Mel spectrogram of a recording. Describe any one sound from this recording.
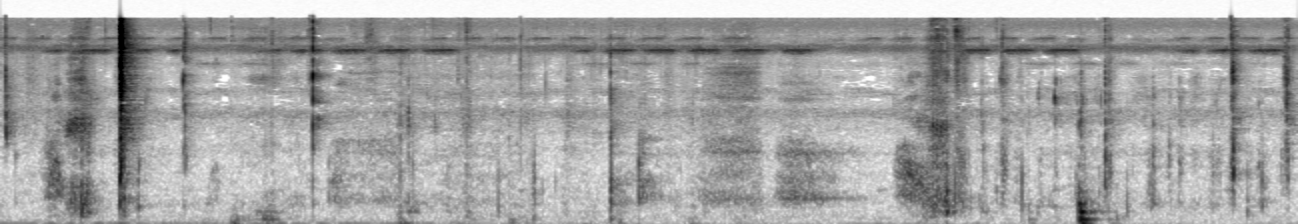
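A woman chews and smacks her lips loudly close by.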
